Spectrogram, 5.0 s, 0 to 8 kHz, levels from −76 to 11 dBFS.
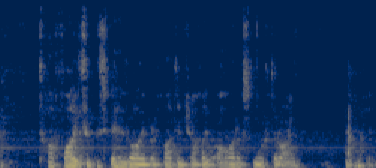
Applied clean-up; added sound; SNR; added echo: none; none; none; reverberation time 0.3 s.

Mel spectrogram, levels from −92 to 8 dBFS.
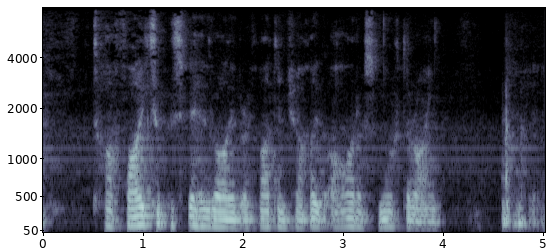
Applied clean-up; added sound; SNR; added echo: none; none; none; none.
